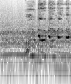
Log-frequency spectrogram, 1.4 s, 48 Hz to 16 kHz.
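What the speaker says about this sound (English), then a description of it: "Hold this drift right here." A car holds a drift in Forza Motorsport 5, its engine note climbing before a series of short, sharp tire squeals chirp in a quick uneven rhythm, loud and close.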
